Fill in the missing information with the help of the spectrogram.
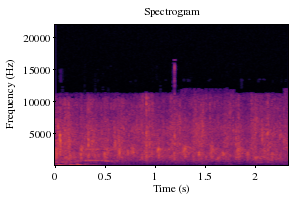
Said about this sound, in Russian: Ваши аплодисменты, пожалуйста, por favor.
